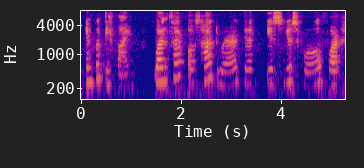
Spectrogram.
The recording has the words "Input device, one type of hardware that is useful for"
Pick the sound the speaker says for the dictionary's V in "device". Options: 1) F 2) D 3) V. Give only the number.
1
